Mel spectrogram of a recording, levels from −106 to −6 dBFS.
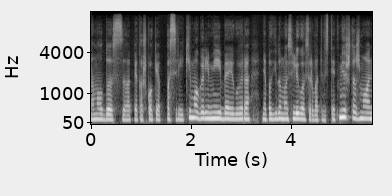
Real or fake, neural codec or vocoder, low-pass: fake; autoencoder, 48 kHz, 32 numbers a frame, DAC-VAE, trained on Japanese speech; 14.4 kHz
